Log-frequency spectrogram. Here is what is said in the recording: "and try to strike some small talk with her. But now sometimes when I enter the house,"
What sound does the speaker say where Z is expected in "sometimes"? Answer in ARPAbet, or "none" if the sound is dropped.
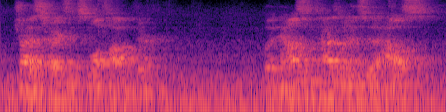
Z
